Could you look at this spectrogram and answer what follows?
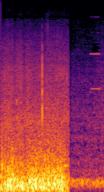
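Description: Strong wind buffets an anchored sailboat in a bay, a loud, roaring rush close by that cuts off abruptly near the end and leaves a quieter low rumble.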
